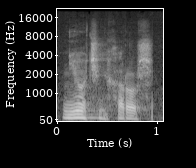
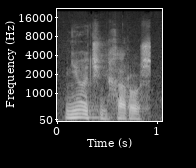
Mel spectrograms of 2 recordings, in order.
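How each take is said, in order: Both takes have the same delivery.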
